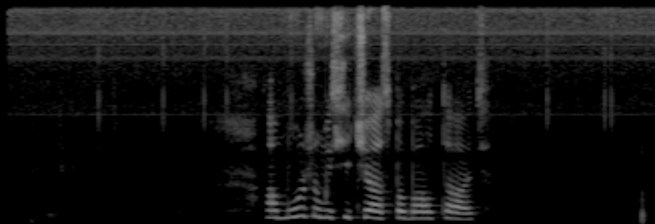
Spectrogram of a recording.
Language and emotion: Russian, sad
